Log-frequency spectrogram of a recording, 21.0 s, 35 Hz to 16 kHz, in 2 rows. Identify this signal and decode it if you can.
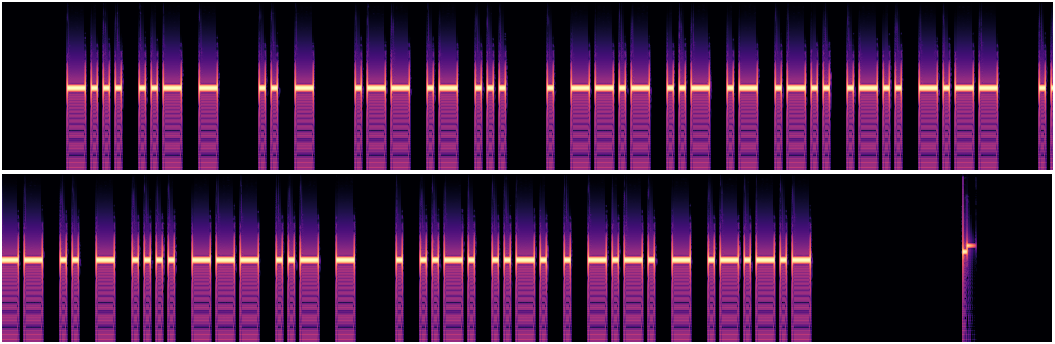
Morse code, heard as a keyed tone, about 20 wpm, 700 Hz. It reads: BUT IT WAS EQUALLY WITHOUT EFFECT.
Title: Sentences from Top 1400 Words 20wpm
